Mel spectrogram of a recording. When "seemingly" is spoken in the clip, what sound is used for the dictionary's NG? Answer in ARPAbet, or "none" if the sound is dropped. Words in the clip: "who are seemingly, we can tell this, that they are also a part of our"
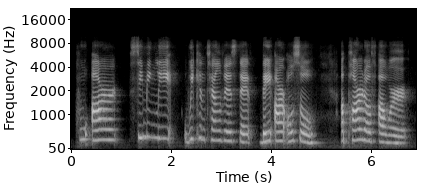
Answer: NG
